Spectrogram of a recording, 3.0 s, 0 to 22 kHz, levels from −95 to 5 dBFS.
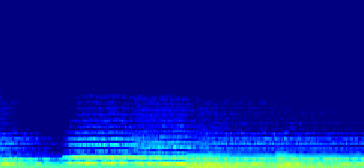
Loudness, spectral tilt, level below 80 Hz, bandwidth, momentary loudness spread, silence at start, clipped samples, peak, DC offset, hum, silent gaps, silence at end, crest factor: -40 LUFS; -7 dB/octave; -76 dBFS; 9 kHz; 7 LU; 0 s; under 0.1%; -24 dBFS; 0.7%; none; none; 0 s; 14 dB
